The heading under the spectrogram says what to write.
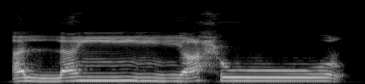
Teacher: ra we read in heavy sound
